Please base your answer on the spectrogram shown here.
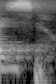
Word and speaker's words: is: essa ideia de she is. Uma coisa legal, olha a pronúncia desse IS, apesar de ter esse S, o som é de Z, então é um Z sound, então é is, e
